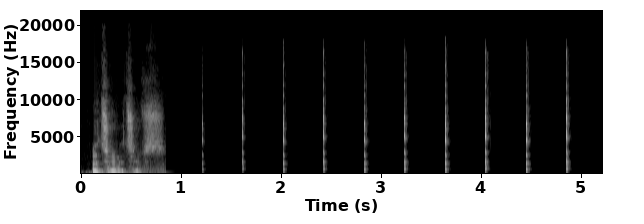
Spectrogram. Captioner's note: clock ticking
